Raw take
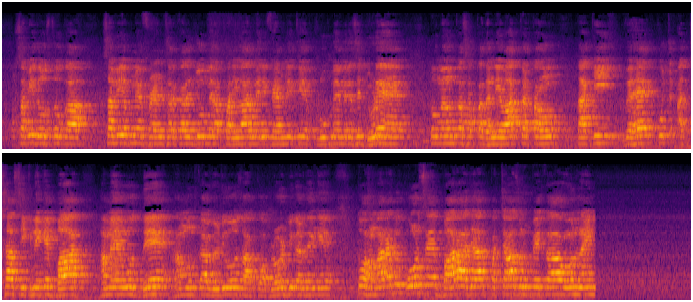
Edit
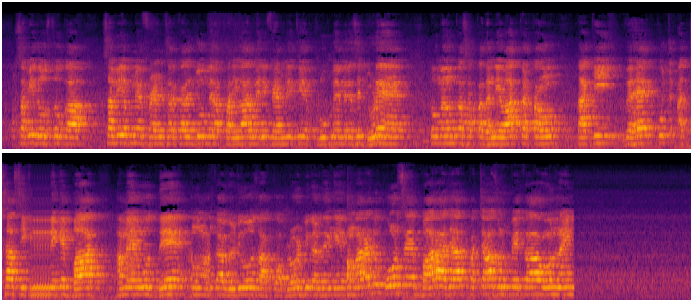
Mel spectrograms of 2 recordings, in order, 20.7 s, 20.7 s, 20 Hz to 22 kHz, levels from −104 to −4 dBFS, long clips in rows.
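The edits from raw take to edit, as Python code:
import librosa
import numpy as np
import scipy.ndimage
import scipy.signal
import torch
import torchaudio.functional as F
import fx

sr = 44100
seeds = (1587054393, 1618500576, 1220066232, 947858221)

y = fx.edit(x, sr, fx.stutter(start_s=10.79, slice_s=0.04, count=7),
    fx.reverse_span(start_s=12.95, length_s=0.27),
    fx.cut(start_s=15.27, length_s=0.56), tone=tone)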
